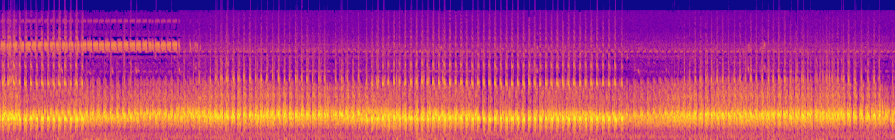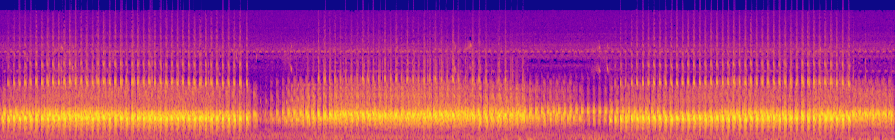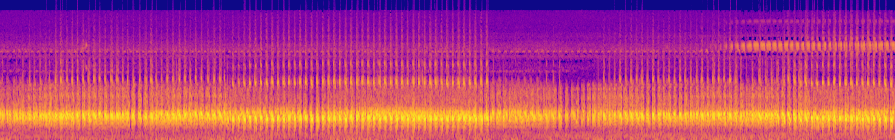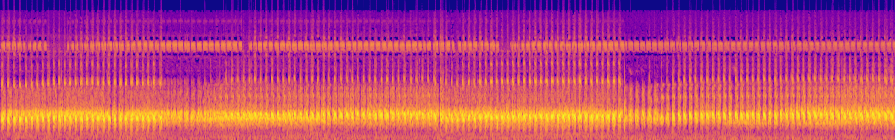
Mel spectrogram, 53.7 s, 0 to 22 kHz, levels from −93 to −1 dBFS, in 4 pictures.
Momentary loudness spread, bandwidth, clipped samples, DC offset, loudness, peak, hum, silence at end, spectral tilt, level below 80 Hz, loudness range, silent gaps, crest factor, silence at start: 5 LU; 15.5 kHz; 1%; under 0.1%; -8 LUFS; 0 dBFS; none; 0 s; -2 dB/octave; -40 dBFS; 3 LU; none; 8 dB; 0 s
